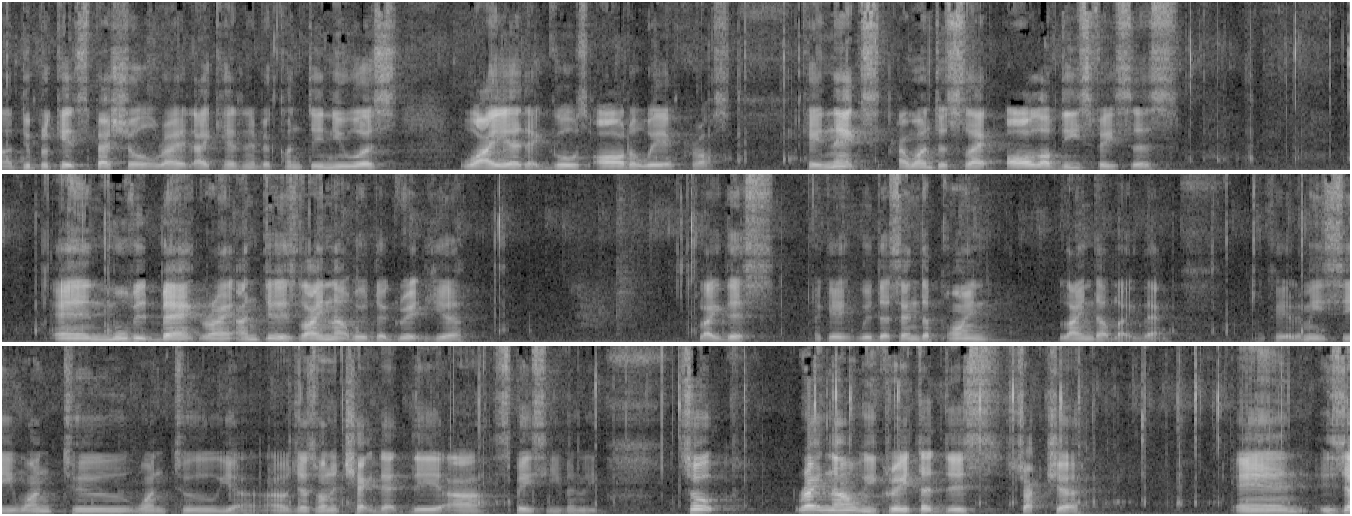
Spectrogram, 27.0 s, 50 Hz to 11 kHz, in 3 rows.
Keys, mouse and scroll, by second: 2.0-4.2 scroll down 2, 4.2 scroll up 1, 5.0 alt+middle click, 5.4-5.8 scroll down 1, 8.2-8.6 scroll down 1, 8.6 click, 9.2 scroll up 1, 9.6 alt+middle click, 12.3-13.9 drag, 16.6 scroll up 1, 17.2 alt+middle click, 20.0 alt+middle click, 21.0 alt+middle click, 21.3-21.7 scroll down 1, 21.7 scroll up 1, 22.0 right click, 23.6 click, 24.8 alt+click, 25.2-25.5 scroll down 1, 25.6 alt+middle click, 26.0 alt+click, 26.3 scroll up 1, 26.6 alt+middle click.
